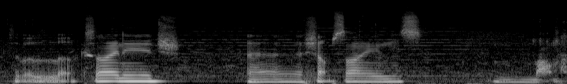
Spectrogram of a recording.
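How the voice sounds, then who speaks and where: A man's voice: medium pitch, fairly even intonation, extremely slow, over music. A man giving casual let's play commentary, chatty and thinking aloud as he plays. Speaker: gaming channel host.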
